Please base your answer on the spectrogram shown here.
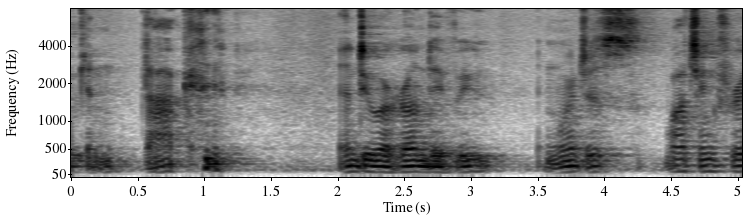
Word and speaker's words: rendezvous: are rendezvous you know it's about like Brenda's house I wonder why but it's pronounced rendezvous and then we're gonna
